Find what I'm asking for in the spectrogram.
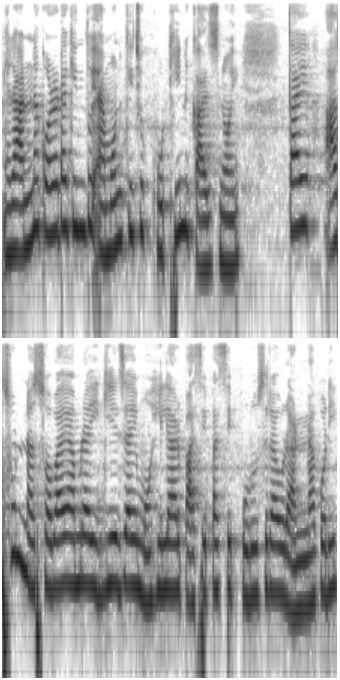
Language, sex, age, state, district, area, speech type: Bengali, female, 45-60, West Bengal, Purba Medinipur, rural, spontaneous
